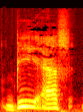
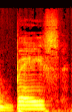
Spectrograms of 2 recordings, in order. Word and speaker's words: Bass: BASS is Bass, but it's also Base. You know, how do you know how to pronounce any of the English language?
